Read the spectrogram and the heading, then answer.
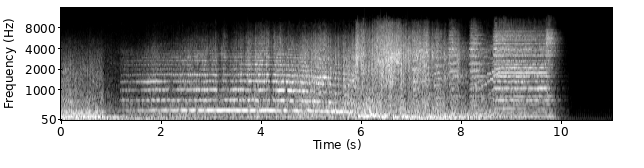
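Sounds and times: rushing noisy crash: 5.6 - 8.5.

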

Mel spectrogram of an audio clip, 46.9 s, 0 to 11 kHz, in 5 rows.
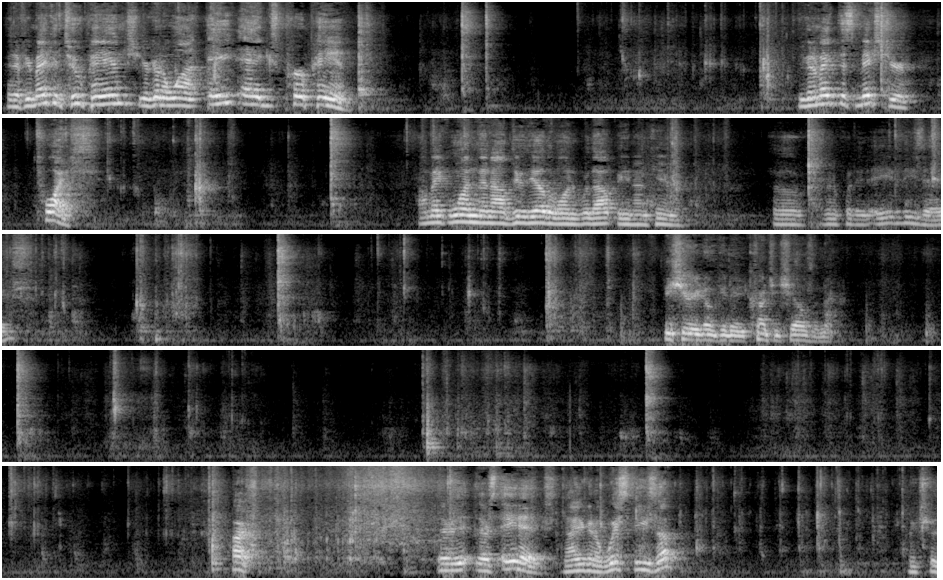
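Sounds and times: eggs cracking: 0.1 - 25.0, 28.2 - 31.0, 35.8 - 46.9
eggshells cracking: 5.8 - 9.0, 9.6 - 11.7, 36.2 - 46.9.

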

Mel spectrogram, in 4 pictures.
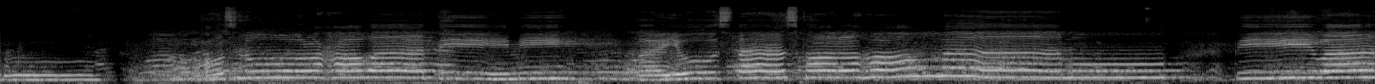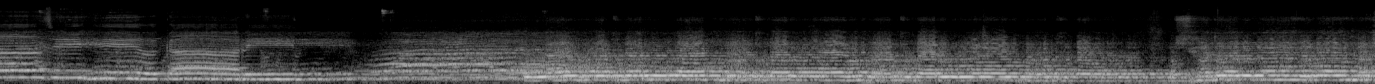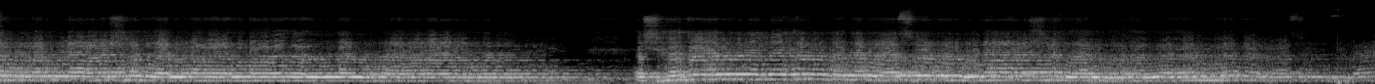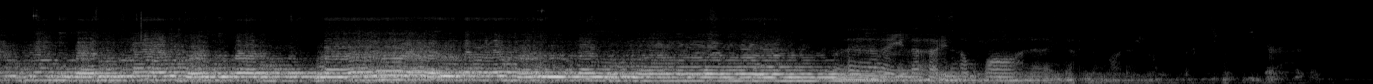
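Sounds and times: man chanting prayer: 0.0 - 54.0
soft whispering and murmuring: 49.6 - 54.6.

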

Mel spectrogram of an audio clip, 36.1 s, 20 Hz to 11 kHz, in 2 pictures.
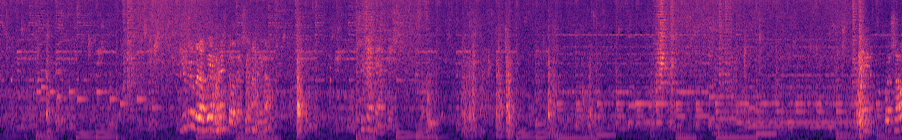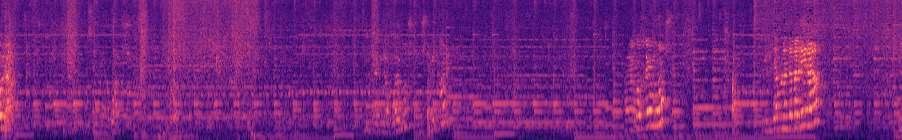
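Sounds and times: kitchenware clattering: 0.0 - 1.6, 2.2 - 15.4, 16.7 - 23.4
background music with bass line: 10.0 - 36.0.

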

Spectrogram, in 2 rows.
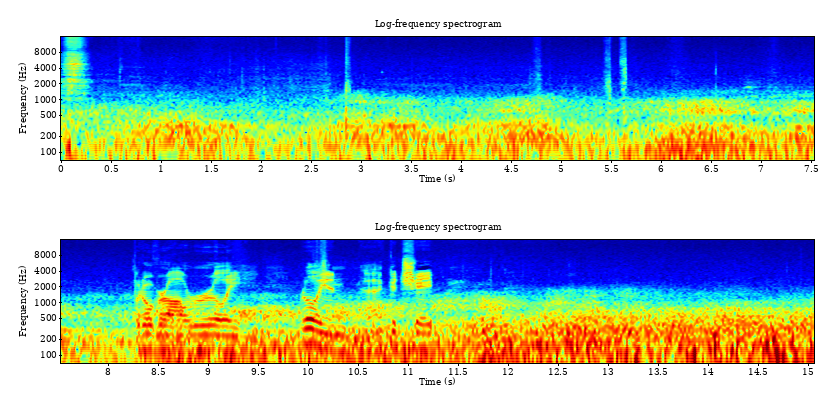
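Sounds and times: low outdoor rumble: 0.0 - 15.0.

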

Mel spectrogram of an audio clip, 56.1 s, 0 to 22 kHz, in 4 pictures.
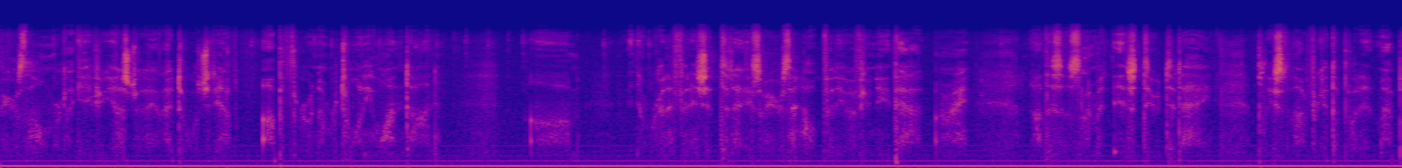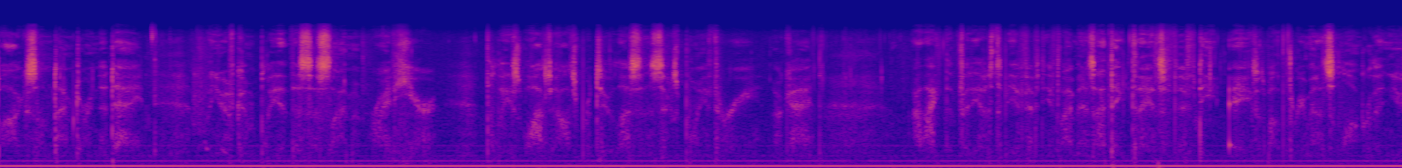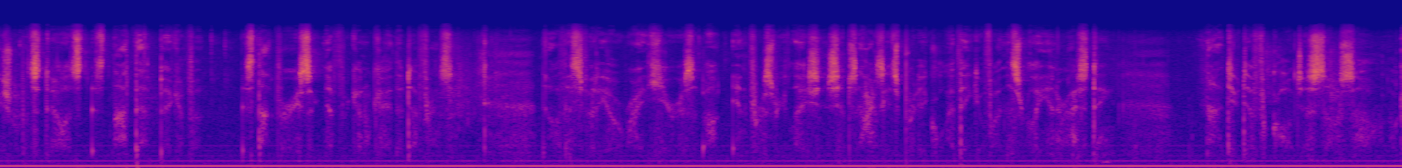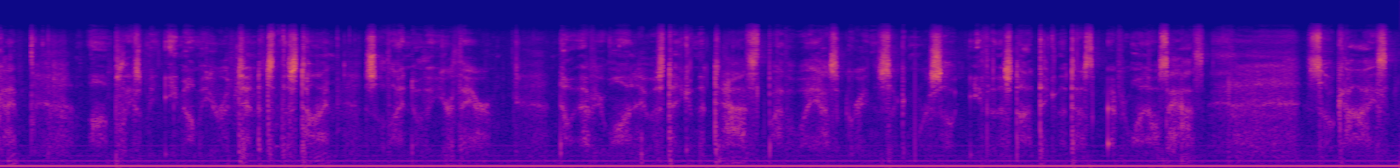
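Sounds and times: faint whispery voice: 0.0 - 4.5, 5.2 - 22.3, 23.1 - 39.2, 40.0 - 47.0, 47.6 - 54.2, 55.1 - 56.0
low electrical hum: 0.0 - 56.0.

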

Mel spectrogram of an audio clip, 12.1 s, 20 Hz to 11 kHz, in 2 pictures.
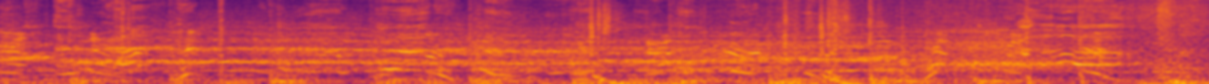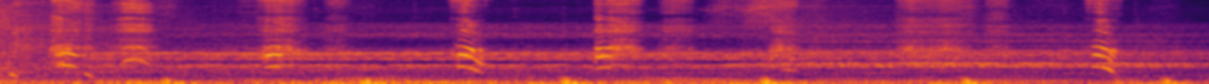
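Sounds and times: tense film score drone: 0.0 - 12.0.

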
